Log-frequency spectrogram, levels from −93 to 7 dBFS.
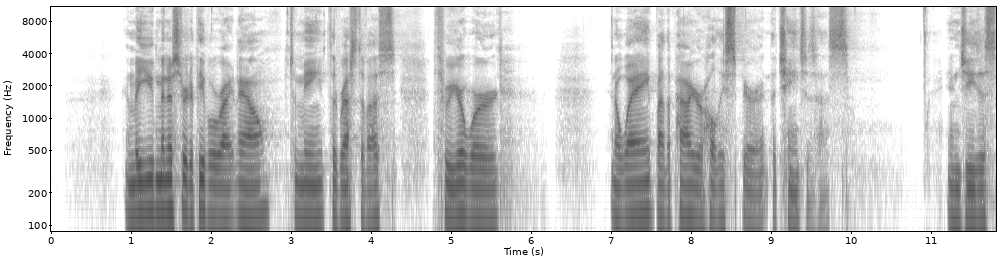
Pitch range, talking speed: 115-170 Hz, 170 wpm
